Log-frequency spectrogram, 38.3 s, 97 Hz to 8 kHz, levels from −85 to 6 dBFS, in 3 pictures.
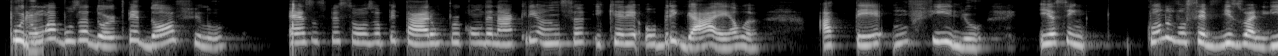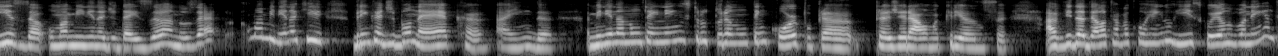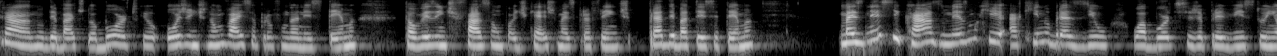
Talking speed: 160 wpm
